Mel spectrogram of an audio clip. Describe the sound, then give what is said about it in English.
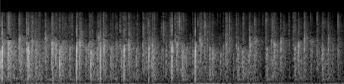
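Audience applause during a word puzzle quiz: a dense, steady patter of many hands clapping that carries through the whole stretch and eases slightly toward the end. “Guys, give yourself a hand. Give yourself a hand.”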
